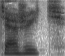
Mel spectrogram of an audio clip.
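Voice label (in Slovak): "ťažiť", Slovak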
